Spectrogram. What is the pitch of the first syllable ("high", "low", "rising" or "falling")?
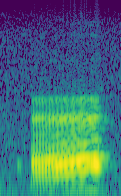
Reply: rising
